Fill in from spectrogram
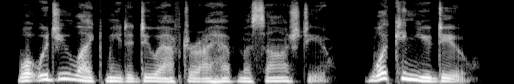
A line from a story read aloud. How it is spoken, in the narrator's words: Paul asked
